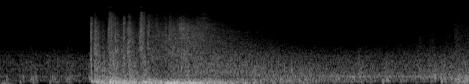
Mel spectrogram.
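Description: Big guns fire in loud booming blasts.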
